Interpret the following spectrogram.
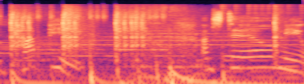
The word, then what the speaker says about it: Papi: P-A-P-I 发音还是 puppy。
